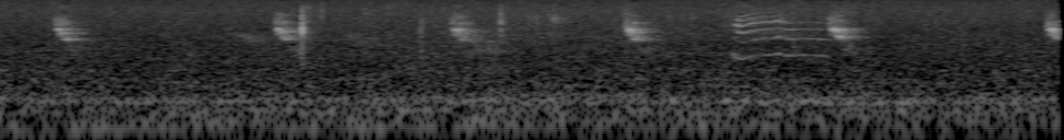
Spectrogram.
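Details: Three kittens with their mother cat; faint, short, high-pitched mews repeat roughly once a second, with one longer, overtone-rich mew near the end against steady low background hum.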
